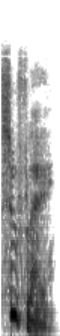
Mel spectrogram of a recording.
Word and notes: souffle: British English

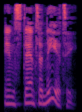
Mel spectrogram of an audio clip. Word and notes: instantaneity: British English

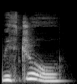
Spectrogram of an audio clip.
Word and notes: withdraw: British English

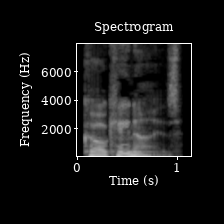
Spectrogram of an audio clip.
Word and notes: cocainize: British English

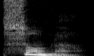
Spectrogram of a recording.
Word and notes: sauna: British English

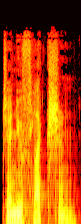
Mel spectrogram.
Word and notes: genuflection: American English

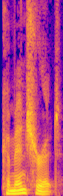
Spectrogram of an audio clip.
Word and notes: commensurate: American English

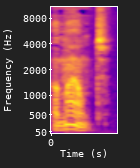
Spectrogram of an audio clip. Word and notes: amount: British English

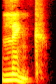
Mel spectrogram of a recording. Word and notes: link: British English

